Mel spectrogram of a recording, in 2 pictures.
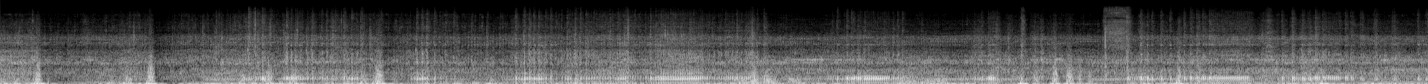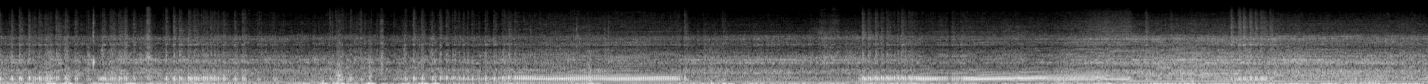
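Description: Two-stroke Husqvarna TE250i dirt bike engine revving in repeated short surges as the throttle is blipped on and off, climbing in pitch twice in longer pulls about two-thirds of the way through, with scattered knocks and clatter.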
